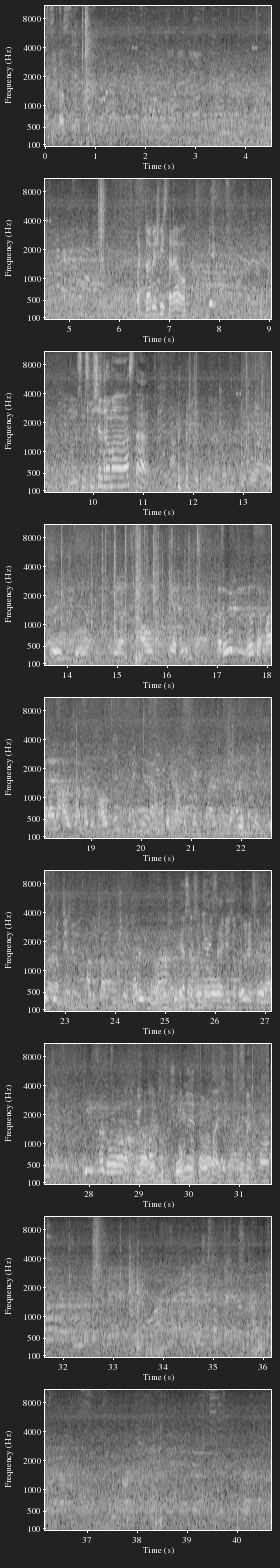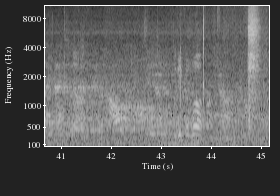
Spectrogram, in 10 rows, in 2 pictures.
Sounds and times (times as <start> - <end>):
Speech: 0.0 - 44.7.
